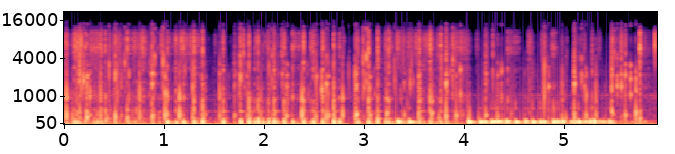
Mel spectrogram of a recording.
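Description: A round, hollow, palm-sized black plastic lid is held up and tapped on its rim and top with fingertips and nails. A rapid, continuous run of short, dry taps and crisp clicks follows, with a deep low thump under the hits and bright nail ticks on top. Nothing rings out after the taps.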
